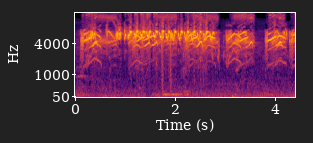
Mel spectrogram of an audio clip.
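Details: Lure call for trapping sogok ontong, a sunbird: high, thin, twittering song with a sustained trilled phrase, followed by two shorter bursts of slurred chirps.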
